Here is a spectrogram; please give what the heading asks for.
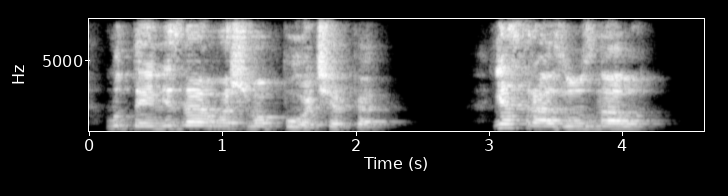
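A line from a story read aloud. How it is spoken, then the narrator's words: Girl guffawing. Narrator (Russian): хохотала девица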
